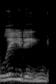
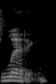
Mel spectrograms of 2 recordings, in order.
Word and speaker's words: leading: it comes from and it is spelled as the element is spelled le ad lead and then in so it's not leading it's letting alright so examples of all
